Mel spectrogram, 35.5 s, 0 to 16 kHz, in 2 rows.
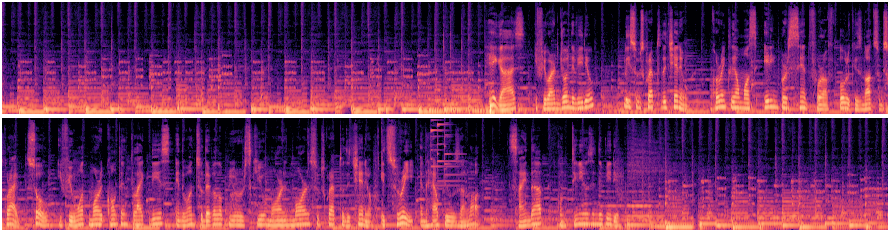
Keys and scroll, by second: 4.7 e, 10.3 w, 11.7 F4, 17.1 t, 17.2 z, 19.0 e, 30.5 t, 30.7 z, 31.3 F3, 32.2 ctrl+z, 33.7 e, 34.2 e.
